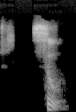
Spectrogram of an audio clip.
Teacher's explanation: হয় সু বাংলার মত করে সাধারণভাবে মোটামুটি একেবারে বাংলার মতো না সিন অক্ষরের উচ্চারণ হয় পাতলা করে দুই ঠোঁটকে কিছুটা দুদিকে সম্প্রসারিত করে দিয়ে মুখে হাসি হাসি ভাব রেখে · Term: সিন পেশের উচ্চারণ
